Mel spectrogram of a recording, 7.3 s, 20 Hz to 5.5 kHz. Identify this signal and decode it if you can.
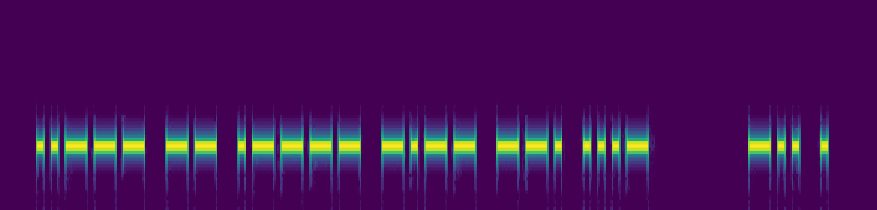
Morse code, heard as a keyed tone, about 20 wpm, 700 Hz. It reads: 2M1YGV DE
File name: UK MASTER QSOs TRAINING / 20WPM / UK MASTER QSOs 0048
